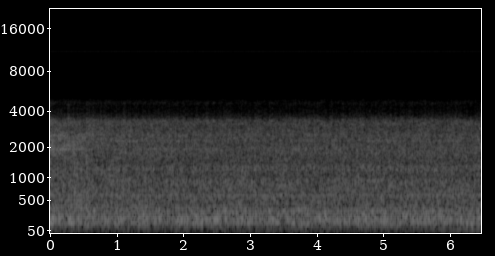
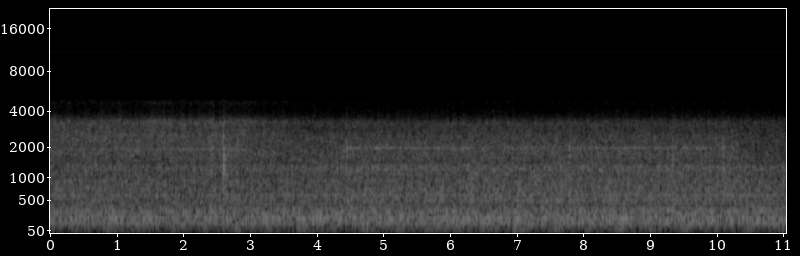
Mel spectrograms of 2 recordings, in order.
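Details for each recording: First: PC with a 7900 GS graphics card and 3 GB memory powers on: a quiet, steady fan whoosh with no POST beep codes and no boot; the fault is intermittent and random, and a power supply swap is being tried. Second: Desktop PC with a 7900 GS graphics card and 3 GB memory that boots randomly: steady fan hiss, then one short high POST beep as it finally boots; power supply swap planned.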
